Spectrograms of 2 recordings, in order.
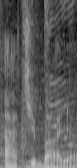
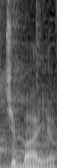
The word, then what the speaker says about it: Atibaia: Hoje se escreve e se diz atibaia, as formas tibaia com y, ettibaia com th e atubaia, etc. já estão fora de uso.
